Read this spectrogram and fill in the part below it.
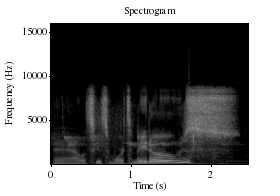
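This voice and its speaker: Calm low-voiced man streaming a game. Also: takes it slowly, vocal fry, faint music behind. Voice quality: calm, soothing voice. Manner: soft-spoken, rambling, thinking aloud. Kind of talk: casual live-stream commentary.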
